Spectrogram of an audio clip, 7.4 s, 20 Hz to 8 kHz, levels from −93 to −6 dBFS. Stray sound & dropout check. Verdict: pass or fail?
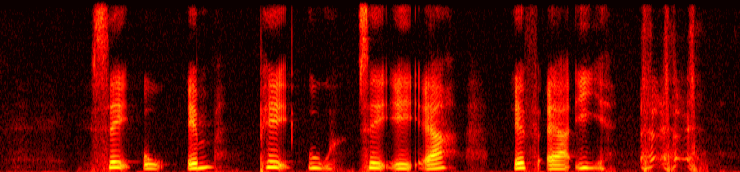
fail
